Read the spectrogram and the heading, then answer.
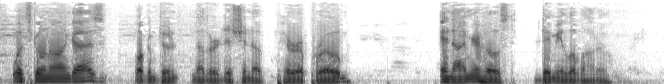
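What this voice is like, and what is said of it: Exaggeratedly deep voice. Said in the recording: “You have quite a deep voice there”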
